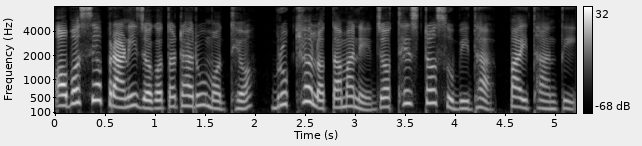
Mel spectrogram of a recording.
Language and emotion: Odia, neutral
